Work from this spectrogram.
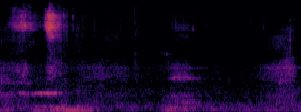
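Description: A dog, a Kangal, whimpers softly in a few short, faint whines with quiet gaps between them, close by in a calm setting.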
